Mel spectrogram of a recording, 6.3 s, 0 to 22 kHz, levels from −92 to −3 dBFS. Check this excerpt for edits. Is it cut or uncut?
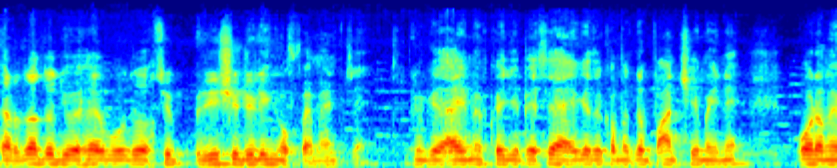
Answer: cut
